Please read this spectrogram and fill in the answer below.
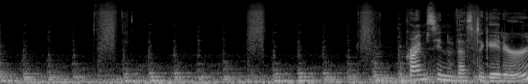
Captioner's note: spray spritzing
